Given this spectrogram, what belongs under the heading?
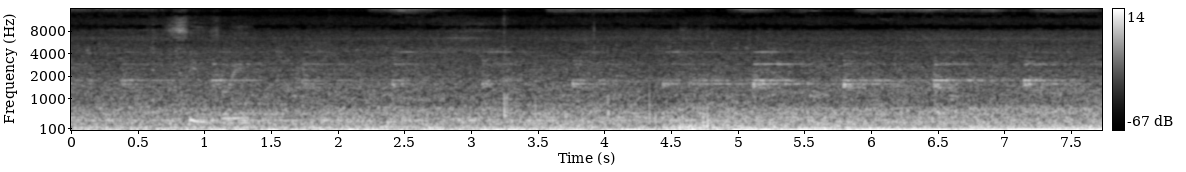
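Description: A Long Island Rail Road train passes through Babylon station under warm, cloudy skies, giving a loud, steady rumble of wheels and cars that holds for the whole stretch with no break.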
